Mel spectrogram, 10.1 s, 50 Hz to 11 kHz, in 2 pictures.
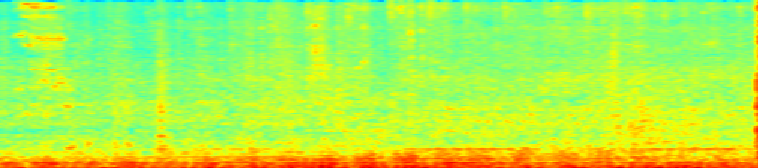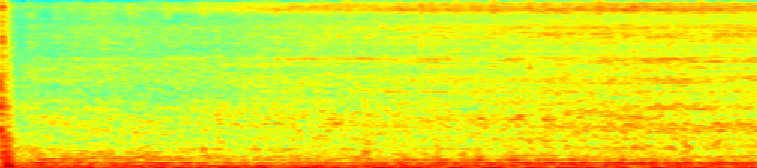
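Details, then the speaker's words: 1967 Pontiac GTO convertible, 400 HO V8, factory 4-speed, 355 rear, just fired right up without pumps; steady low burbling idle with even beat, no knocks or misses; normal idle. "See? Fired right up. I didn't have to give it any pumps."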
